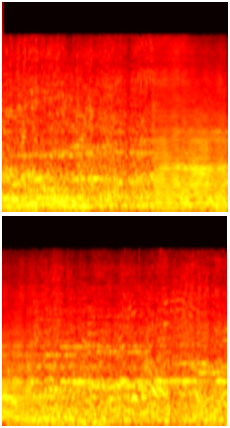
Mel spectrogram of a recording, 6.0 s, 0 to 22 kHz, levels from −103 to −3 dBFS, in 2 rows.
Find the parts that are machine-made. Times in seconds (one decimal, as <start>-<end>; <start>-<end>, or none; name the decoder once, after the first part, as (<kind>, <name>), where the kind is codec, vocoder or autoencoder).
2.0-3.4 (vocoder, Vocos)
